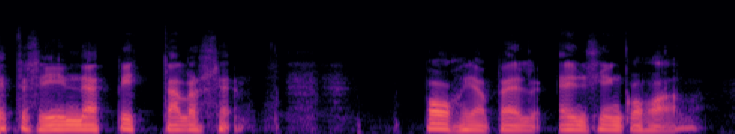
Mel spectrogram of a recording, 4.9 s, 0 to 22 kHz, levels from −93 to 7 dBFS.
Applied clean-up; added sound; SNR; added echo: neural mask model DeepFilterNet 3.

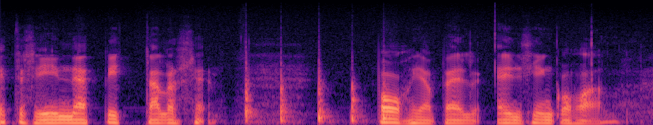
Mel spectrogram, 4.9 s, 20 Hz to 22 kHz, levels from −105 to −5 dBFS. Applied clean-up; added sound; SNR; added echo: none; Knock / Wood; 12 dB; none.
